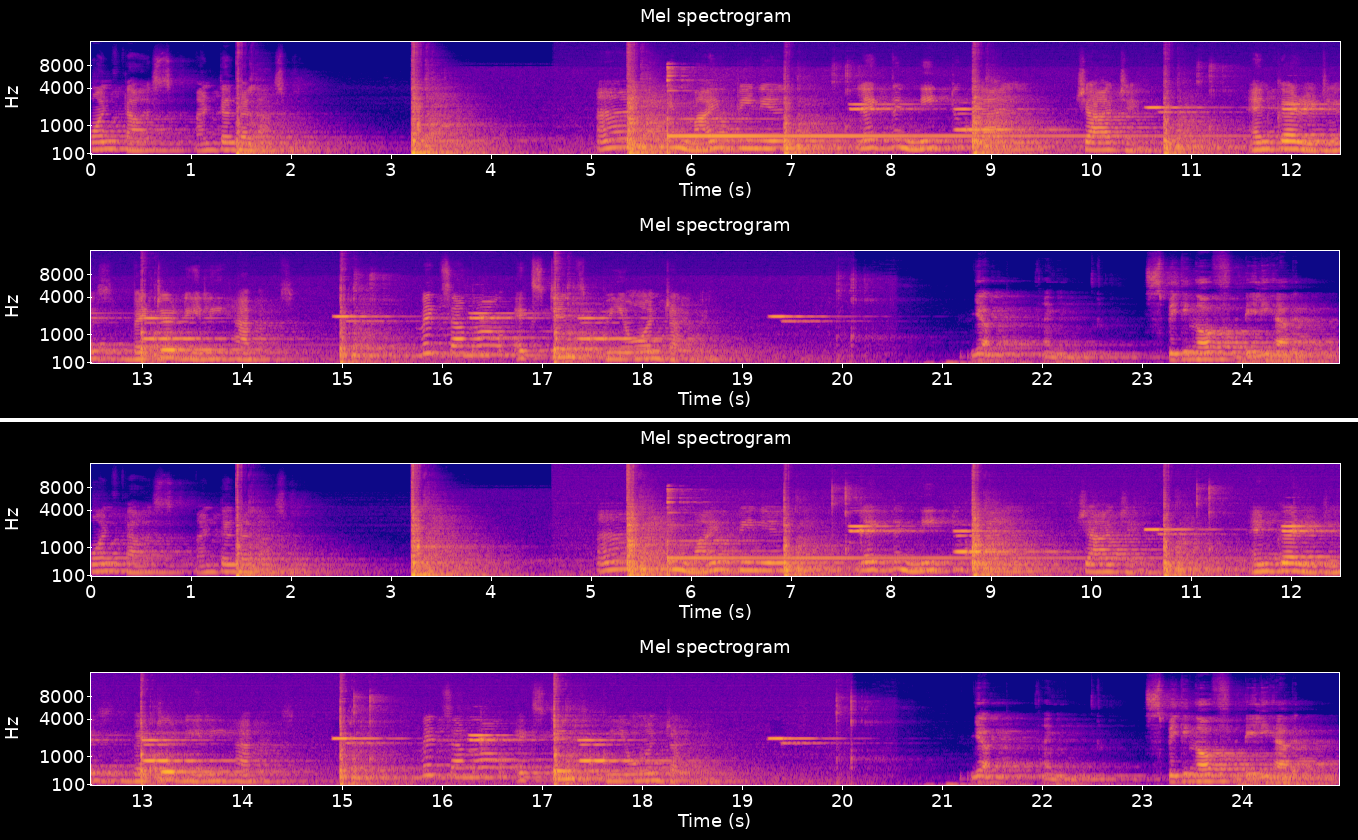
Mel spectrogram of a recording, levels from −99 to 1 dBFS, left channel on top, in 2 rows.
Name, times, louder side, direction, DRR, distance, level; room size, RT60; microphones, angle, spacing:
voice 1, 0.0-2.2 5.0-7.2 7.7-9.5 9.9-10.7 11.6-14.5 15.7-18.8, left 1 dB, 50° left, 2 dB, 2.1 m, -30 dB
sound 1, 1.4-1.6 3.2-3.5 5.4-5.7 6.9-7.2 8.8-9.1 10.7-11.0 13.0-13.2 15.0-15.2 17.1-17.4, right 1 dB, 35° right, 3.4 m, -25 dB
sound 2, 4.6-5.3 5.6-20.1, right 3 dB, 85° right, 2.9 m, -29 dB
sound 3, 5.8-12.7 18.0-18.2, left 6 dB, 15° left, 1.2 m, -33 dB
voice 2, 21.2-21.6 22.0-22.3 23.0-24.6, right 1 dB, 10° right, -2 dB, 3.3 m, -30 dB
27.0 x 24.5 x 7.9 m, 2.3 s
head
